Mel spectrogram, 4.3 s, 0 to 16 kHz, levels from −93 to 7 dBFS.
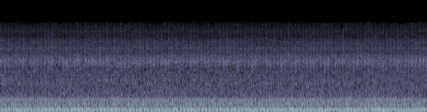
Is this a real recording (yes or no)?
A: yes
